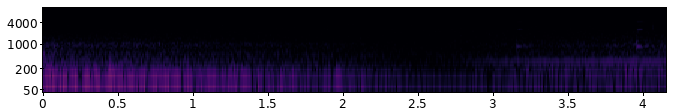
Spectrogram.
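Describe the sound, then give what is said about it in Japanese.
Low engine rumble from a long line of cars, with a steady motor hum rising partway through as the traffic finally begins to move shortly after 11 p.m. The sound is moderately loud and continuous, with no voices. “ようやく車の帯が動き出したのは時計が23時を回った頃だった。”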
